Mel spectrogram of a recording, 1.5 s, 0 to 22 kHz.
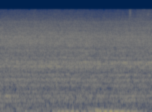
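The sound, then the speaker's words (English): A train passing by at 11 o'clock on a Saturday night: a steady, broad rumbling roar that holds at an even loudness throughout, swelling slightly partway through, with no voices over it. “Guarantee you there's someone on that train that just went past right now watching something at loud volume and annoying other people.”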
